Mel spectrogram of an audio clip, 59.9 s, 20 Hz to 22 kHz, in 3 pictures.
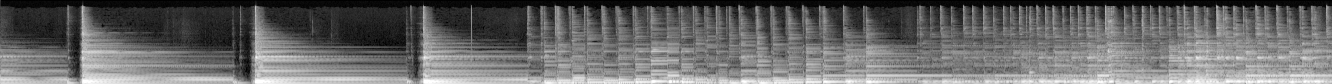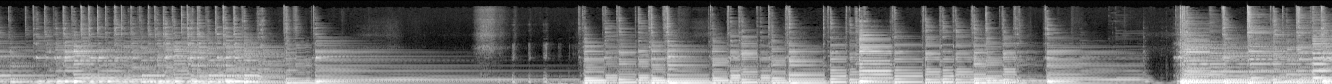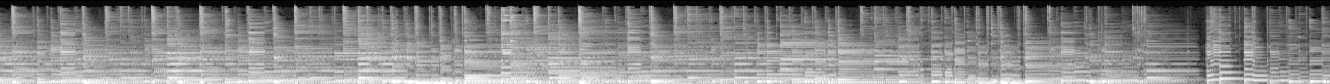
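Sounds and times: acoustic guitar strummed and picked: 0.0 - 59.9.

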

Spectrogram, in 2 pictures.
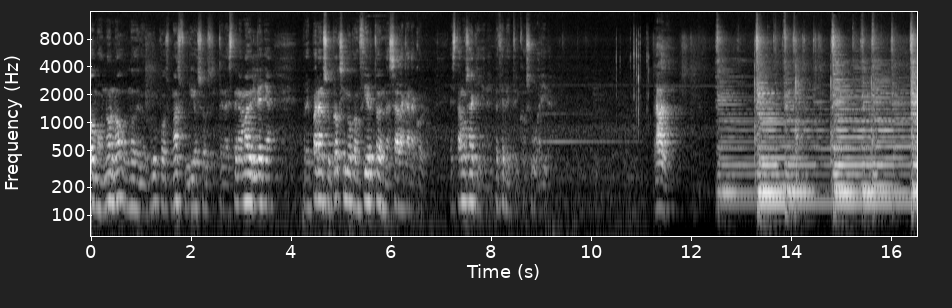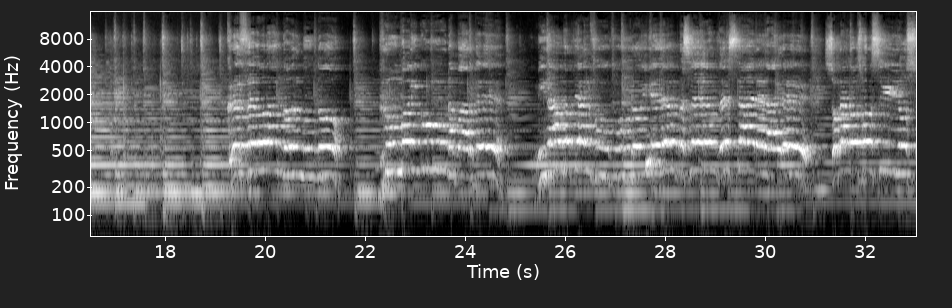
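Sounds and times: strummed guitar chords: 12.5 - 33.0
person singing: 19.2 - 24.8, 25.4 - 33.0.

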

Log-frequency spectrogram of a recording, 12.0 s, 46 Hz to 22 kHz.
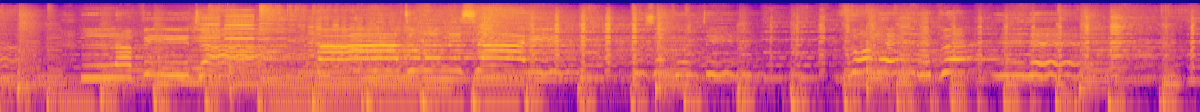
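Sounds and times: accordion melody: 1.3 - 12.0.

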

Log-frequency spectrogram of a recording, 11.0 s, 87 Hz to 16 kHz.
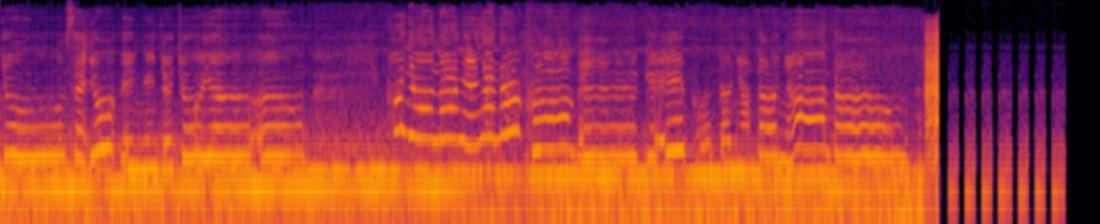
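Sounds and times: woman singing a slow lament: 0.0 - 9.2
steady low hum: 0.0 - 10.7.

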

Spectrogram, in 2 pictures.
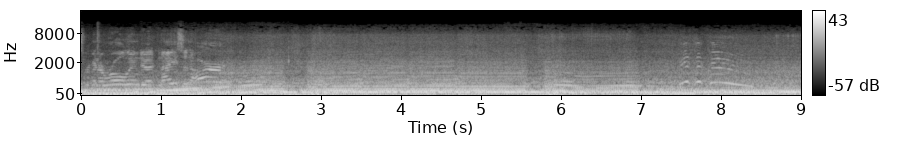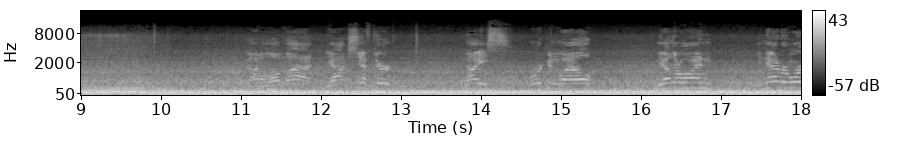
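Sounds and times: car engine accelerating: 0.0 - 18.0.

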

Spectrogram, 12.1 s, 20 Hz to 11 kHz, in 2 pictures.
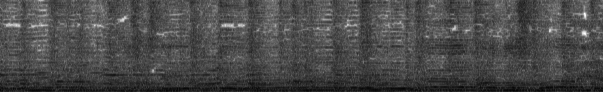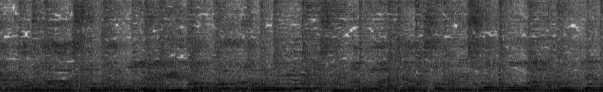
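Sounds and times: acoustic guitar: 0.0 - 12.0
strummed lutes: 0.0 - 12.0.

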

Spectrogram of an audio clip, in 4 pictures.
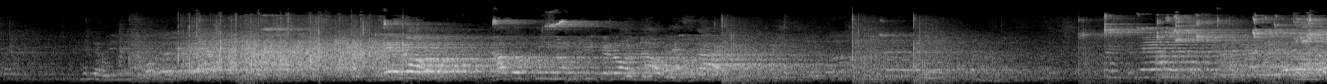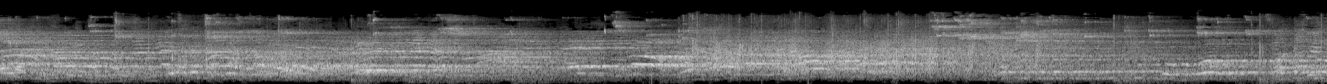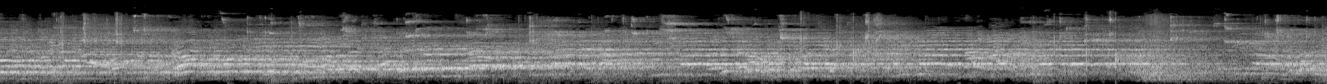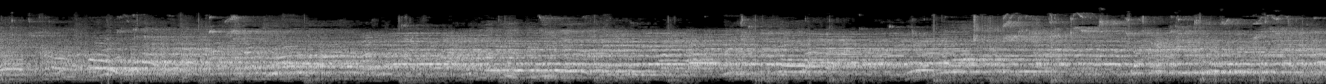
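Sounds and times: basketball bouncing on wooden court: 8.5 - 9.3, 24.4 - 24.8, 49.1 - 53.0
players calling out: 10.8 - 53.0.

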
